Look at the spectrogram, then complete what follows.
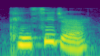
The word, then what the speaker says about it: consider: So consider because o here is pronounced as a schwa so it's consider, and she asked us to pay attention to the E sound here. The S-I-D-E-R-I, E is a short vowel.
